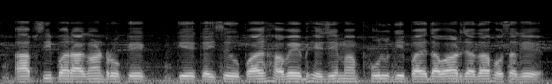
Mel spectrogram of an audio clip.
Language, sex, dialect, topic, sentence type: Chhattisgarhi, male, Eastern, agriculture, question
